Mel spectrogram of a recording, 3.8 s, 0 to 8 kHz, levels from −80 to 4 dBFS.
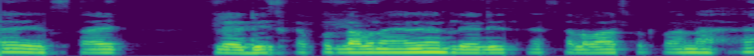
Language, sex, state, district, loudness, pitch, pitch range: Hindi, male, Jharkhand, Deoghar, -16 LUFS, 130 Hz, 130-140 Hz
